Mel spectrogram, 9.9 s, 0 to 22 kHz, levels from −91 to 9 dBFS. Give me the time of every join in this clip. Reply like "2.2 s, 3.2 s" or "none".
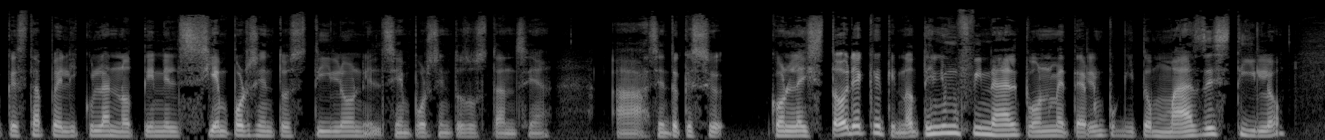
6.6 s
